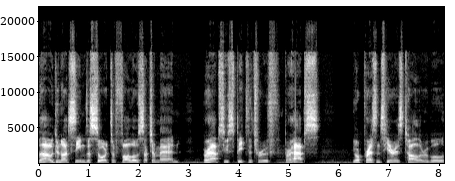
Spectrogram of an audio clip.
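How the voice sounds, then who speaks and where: Over clear background noise, a man puts on a resonant character voice at a fairly high pitch and a moderate pace. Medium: actual play. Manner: solemn archaic speech.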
